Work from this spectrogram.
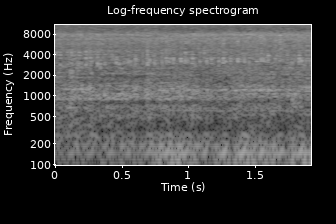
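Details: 1974 Buick Century Luxus V8 idling while parked after a drive. Smooth, even, low burble at a steady idle, with no misses, ticks or knocks. Normal idle.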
